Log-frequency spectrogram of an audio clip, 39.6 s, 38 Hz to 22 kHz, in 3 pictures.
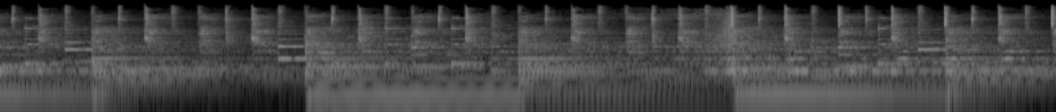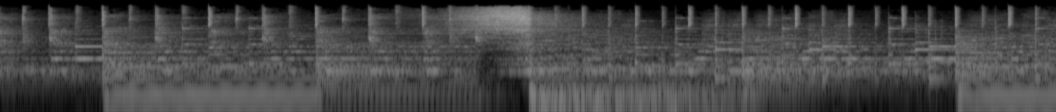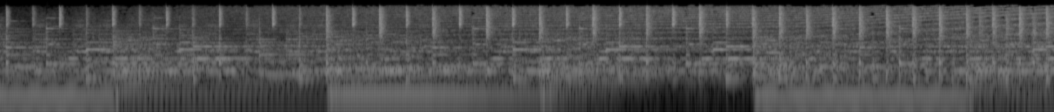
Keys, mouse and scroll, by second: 0.6 scroll down 1, 0.7-1.8 middle drag, 1.8-2.2 scroll down 7, 2.2-6.2 middle drag, 6.2 click, 6.6 Tab, 8.0 shift+s, 8.3 Tab, 9.2 shift+a, 11.8 Tab, 12.1 `, 13.2 `, 13.9 shift+middle click, 14.2-15.2 scroll up 3, 15.2 r, 17.4 scroll up 2, 17.6 s, 23.1 scroll down 3, 23.2 middle click, 23.7-24.2 scroll up 4, 24.2 f, 26.9 scroll down 1, 27.1 z, 28.2 `, 28.5 z, 29.1 `, 29.7 z, 30.2 click, 31.1-34.5 typing, 32.0 scroll down 3, 32.2 middle click, 32.8 scroll up 1, 33.0 middle click, 34.9 middle click, 35.4 Tab, 35.5 scroll up 3, 36.0-36.6 middle drag, 36.6 shift+d, 38.1 shift+click, 39.1 ctrl+KP_Subtract.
